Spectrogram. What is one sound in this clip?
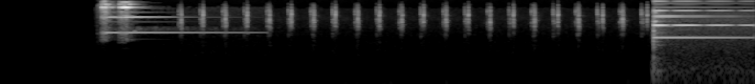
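A countdown timer ticks quickly and steadily.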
